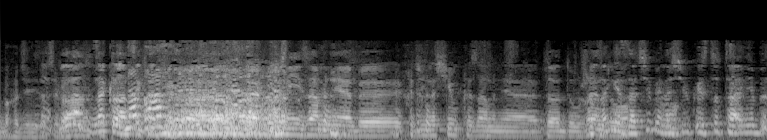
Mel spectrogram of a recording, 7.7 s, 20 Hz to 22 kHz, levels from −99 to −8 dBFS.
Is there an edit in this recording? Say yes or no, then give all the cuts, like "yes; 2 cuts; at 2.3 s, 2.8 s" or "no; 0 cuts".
yes; 2 cuts; at 2.8 s, 5.4 s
